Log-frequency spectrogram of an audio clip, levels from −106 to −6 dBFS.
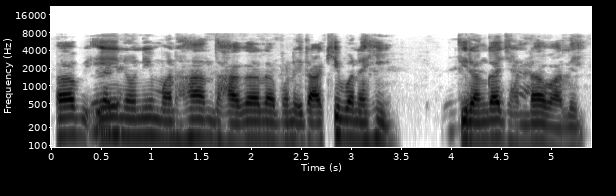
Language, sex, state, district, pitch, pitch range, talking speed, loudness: Chhattisgarhi, male, Chhattisgarh, Rajnandgaon, 125 Hz, 115-140 Hz, 165 wpm, -16 LUFS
